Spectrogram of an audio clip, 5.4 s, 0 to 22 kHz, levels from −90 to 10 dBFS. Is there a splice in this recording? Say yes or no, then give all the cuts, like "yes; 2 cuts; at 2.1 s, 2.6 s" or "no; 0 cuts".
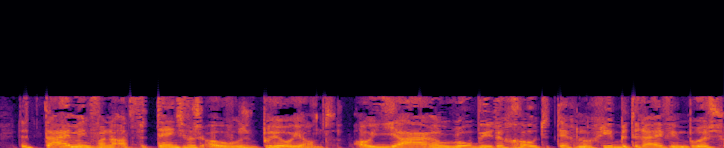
no; 0 cuts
